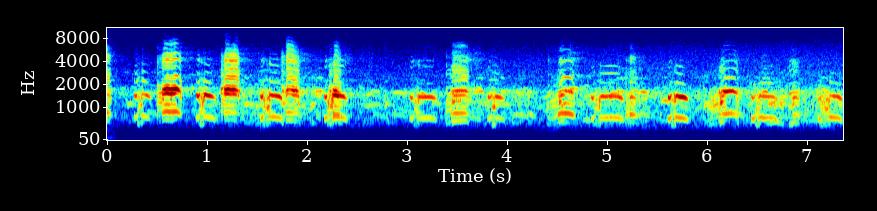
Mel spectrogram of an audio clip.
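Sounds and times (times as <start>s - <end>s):
Canada geese honking: 0.0s - 7.3s.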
